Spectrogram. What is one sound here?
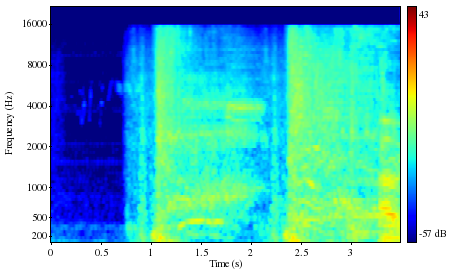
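A spear stabs into flesh with a wet thud.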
